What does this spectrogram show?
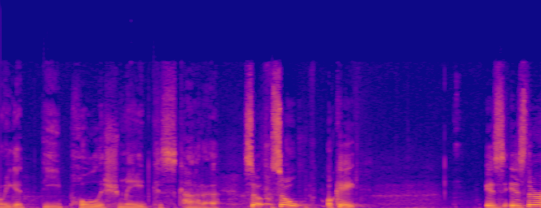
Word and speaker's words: Cascada: there was another Buick the Cascadia the convertible I say it correctly cascada oh I'm sorry yeah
